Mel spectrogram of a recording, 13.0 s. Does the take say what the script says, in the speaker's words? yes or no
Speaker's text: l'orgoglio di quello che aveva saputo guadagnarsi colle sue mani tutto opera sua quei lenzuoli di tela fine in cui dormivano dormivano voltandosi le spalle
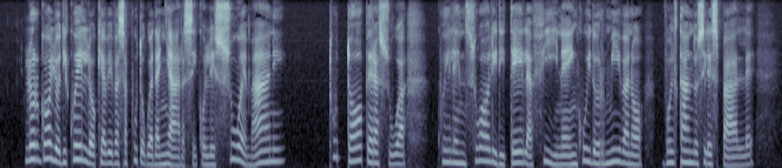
no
